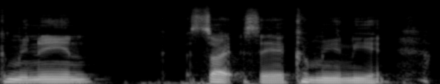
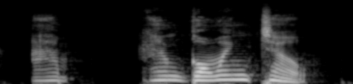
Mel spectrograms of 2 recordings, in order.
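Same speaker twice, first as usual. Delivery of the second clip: put-on little voice, much higher pitched and slower; 7 semitones higher than usual. Reenacting the incident, the speaker voices Chris Rock's little voice. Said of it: "I just hear this this little voice".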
